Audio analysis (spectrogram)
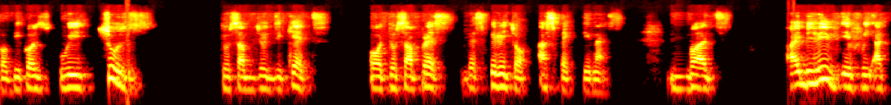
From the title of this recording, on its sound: Youth zoom meeting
